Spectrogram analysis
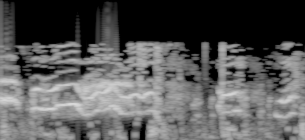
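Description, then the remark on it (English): A giant hen clucks and squawks loudly, a run of agitated, rising calls followed by a few shorter clucks, with no voices. “Oh, that hen. A giant hen.”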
